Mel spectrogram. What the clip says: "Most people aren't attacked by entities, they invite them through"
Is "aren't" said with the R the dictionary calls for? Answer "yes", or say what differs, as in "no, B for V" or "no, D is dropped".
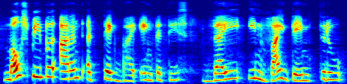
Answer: yes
